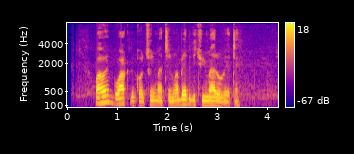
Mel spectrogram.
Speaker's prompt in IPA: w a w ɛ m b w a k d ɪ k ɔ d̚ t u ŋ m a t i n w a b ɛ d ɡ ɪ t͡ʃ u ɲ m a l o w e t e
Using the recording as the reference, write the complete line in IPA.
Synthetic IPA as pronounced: w a w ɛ m b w a k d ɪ k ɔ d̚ t͡ʃ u ɲ m a t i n w a b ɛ d ɡ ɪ t͡ʃ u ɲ m a ɾ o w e t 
